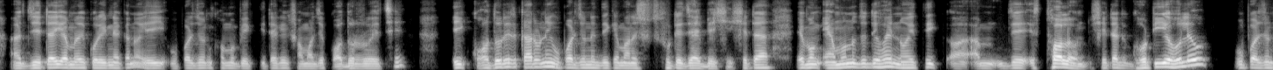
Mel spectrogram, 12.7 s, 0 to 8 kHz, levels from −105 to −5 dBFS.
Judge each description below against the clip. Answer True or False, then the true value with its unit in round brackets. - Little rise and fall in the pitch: False (4.6 semitones)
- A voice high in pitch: False (115 Hz)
